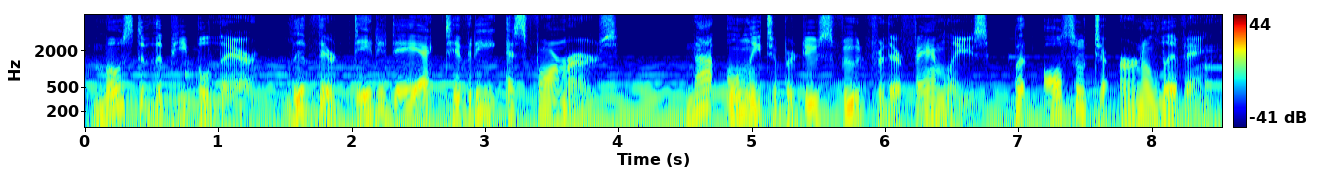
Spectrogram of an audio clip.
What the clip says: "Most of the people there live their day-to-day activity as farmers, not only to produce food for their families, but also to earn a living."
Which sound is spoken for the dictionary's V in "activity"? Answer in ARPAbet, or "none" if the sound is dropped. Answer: V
